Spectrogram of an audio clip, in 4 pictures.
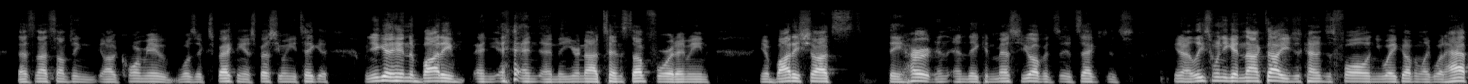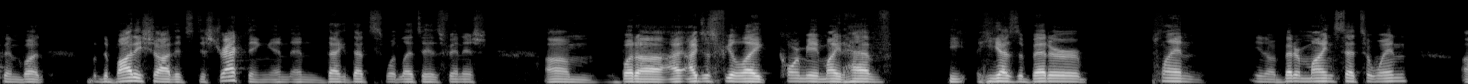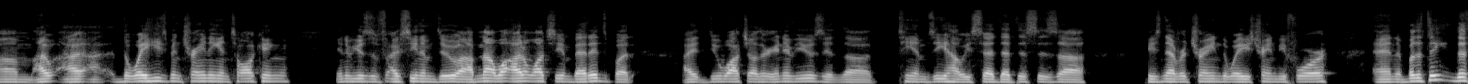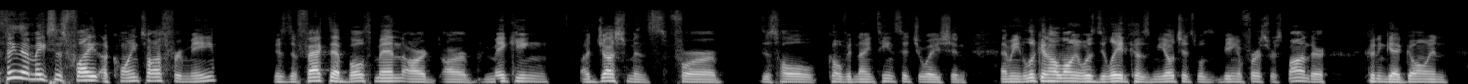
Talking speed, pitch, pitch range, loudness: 210 wpm, 130 Hz, 120-145 Hz, -18 LUFS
